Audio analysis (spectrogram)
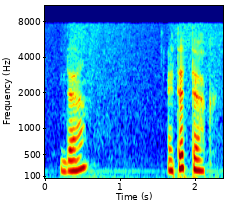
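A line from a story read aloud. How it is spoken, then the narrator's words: Quiet. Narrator (Russian): ответил тот тихо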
